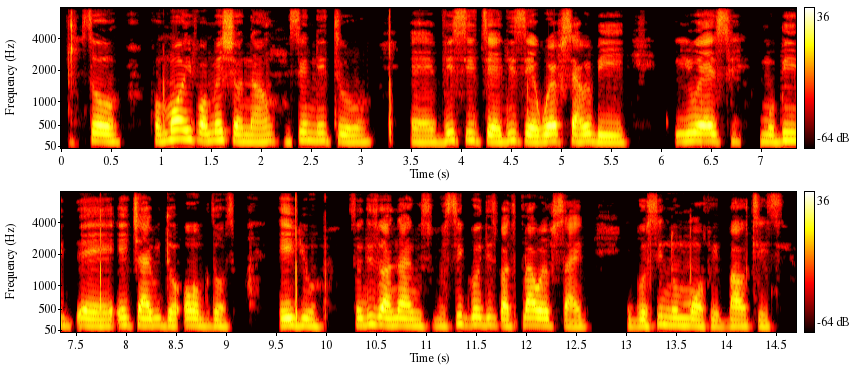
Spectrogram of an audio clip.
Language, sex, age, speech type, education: Nigerian Pidgin, female, 30-45, spontaneous, tertiary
